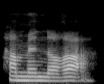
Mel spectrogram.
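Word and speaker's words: המנורה: This hay will be silent. Ra, ha me, no, ra. The menorah, that's what it means, the menorah. The ha means the menorah. Ha menorah.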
